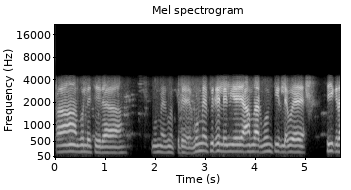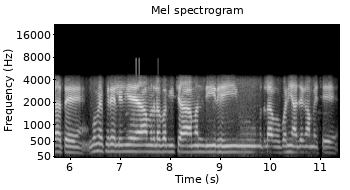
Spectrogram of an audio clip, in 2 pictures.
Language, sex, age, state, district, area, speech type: Maithili, female, 30-45, Bihar, Madhepura, rural, conversation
